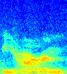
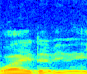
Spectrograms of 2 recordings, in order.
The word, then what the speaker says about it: yawn: You know, yarn. Yawn? Oh, is it yawn or yarn? It's yawn? It's whatever you say. It's spelled Y-A-W-N, yawn.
